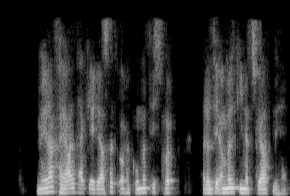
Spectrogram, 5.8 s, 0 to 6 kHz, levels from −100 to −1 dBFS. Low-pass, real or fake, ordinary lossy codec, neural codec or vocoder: 5.4 kHz; fake; AAC, 24 kbps; codec, 16 kHz, 2 kbps, FreqCodec, larger model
